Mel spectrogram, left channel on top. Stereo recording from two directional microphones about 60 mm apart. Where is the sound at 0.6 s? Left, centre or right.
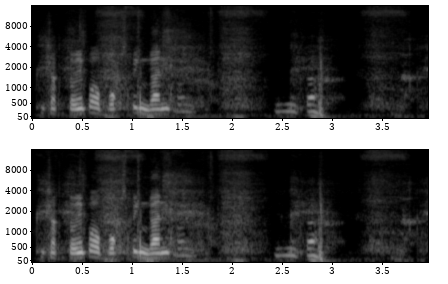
Left.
